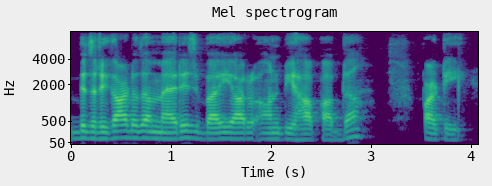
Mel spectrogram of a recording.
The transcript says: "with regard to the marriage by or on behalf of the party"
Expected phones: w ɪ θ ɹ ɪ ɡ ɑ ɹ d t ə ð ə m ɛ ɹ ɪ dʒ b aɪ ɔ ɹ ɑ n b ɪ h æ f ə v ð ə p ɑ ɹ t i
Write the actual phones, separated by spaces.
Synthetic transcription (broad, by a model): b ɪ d ɹ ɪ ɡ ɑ ɹ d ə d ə m ɛ ɹ ɪ dʒ b aɪ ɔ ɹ ɑ n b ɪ h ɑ p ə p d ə p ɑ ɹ t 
